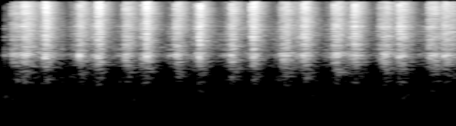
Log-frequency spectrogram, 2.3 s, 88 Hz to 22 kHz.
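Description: A small mint box filled with beads is shaken with its lid closed in a steady rhythm. Each shake gives a bright, rattling hiss with no low end, about 16 sharp pulses in a little over two seconds. The shaker sounds good.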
